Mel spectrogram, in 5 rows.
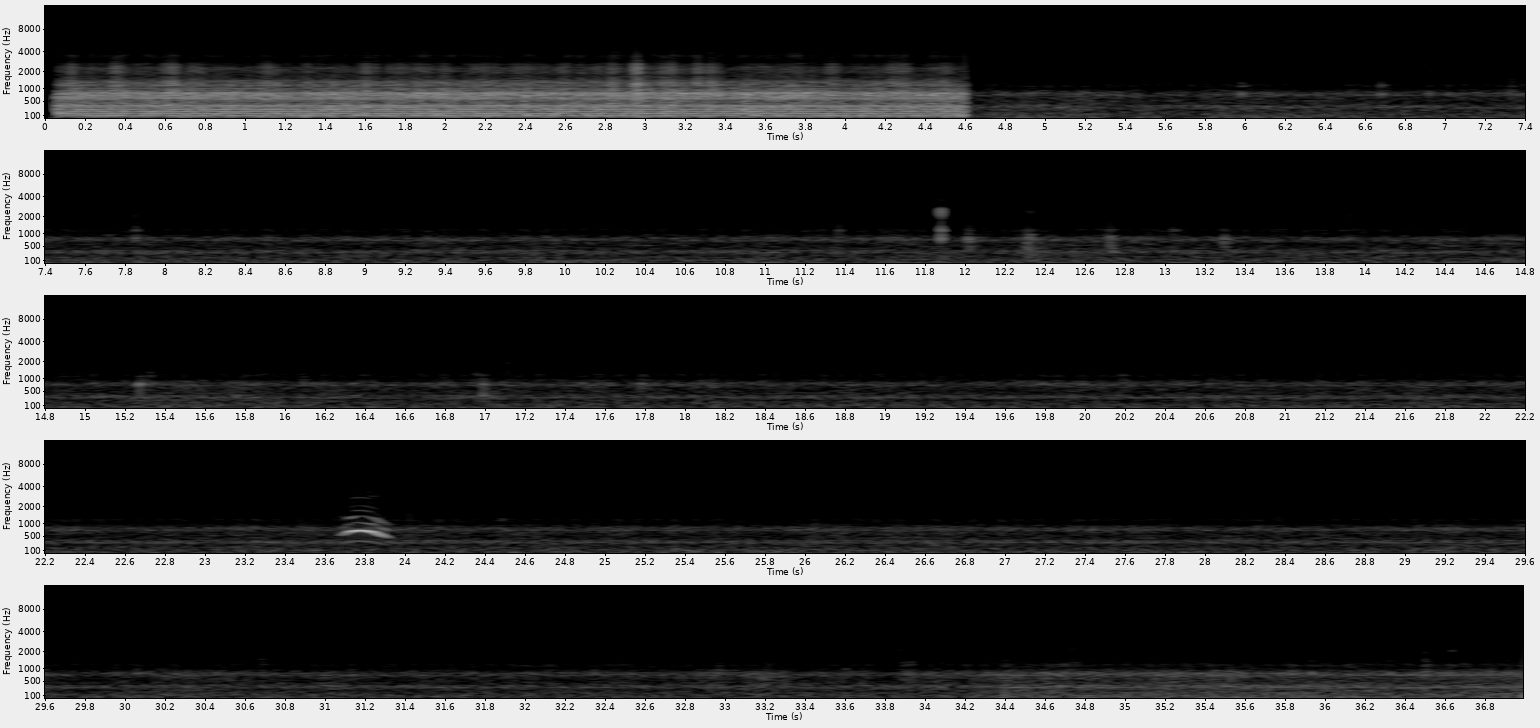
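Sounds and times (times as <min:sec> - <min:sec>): outboard motor running: 0:00.1 - 0:05.0, 0:05.6 - 0:36.9
faint steady hum: 0:00.1 - 0:36.9
rushing water: 0:00.1 - 0:36.9.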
